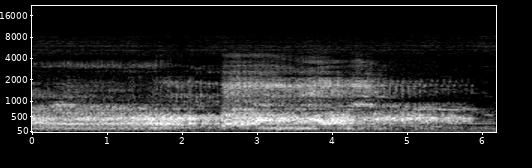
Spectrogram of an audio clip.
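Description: Recorded dinosaur roar played at a life-size dinosaur model: one long, continuous roar that grows brighter about two and a half seconds in and cuts off near the end.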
